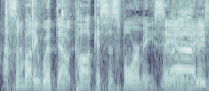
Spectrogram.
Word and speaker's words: Caucasus: Caucasus Mountains. There you go. – Caucasus.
